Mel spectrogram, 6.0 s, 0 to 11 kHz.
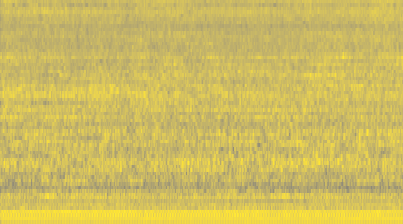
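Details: Craftsman DYT 4000 riding mower twin-cylinder engine at steady idle with lumpy, uneven low thump about two and a half beats a second; running on one cylinder.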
